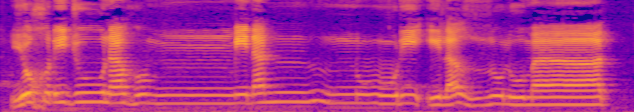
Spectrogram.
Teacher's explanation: میم پہ تشدید ہے اور نون پہ تشدید ہے، دونوں جگہ پہ غنہ کریں گے اور را کو باریک پڑھیں گے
